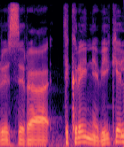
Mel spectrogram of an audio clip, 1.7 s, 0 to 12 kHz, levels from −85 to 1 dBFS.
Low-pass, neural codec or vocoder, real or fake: 10.8 kHz; none; real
